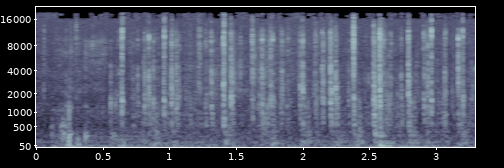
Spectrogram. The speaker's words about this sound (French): Ça serait pas le clavier ? Attends, le son. Clavier 2. D'ordinateur. Ouais, en même temps, c'est ça. Bon. Clavier d'ordinateur.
